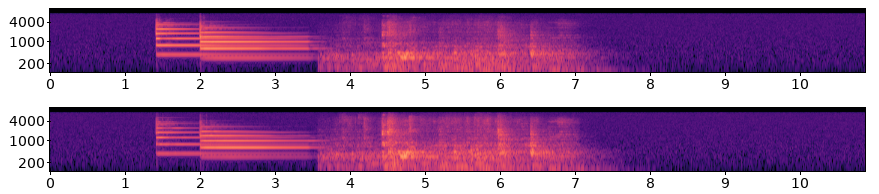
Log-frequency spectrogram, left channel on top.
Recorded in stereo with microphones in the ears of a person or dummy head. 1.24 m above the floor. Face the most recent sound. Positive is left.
turn(degrees=-45)  # may be behind; listen again after turning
